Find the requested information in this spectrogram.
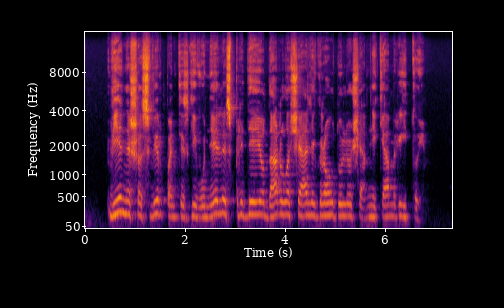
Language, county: Lithuanian, Kaunas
